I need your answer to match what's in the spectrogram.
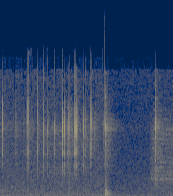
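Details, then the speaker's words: Handheld glass cutter scoring stained/fusing glass from the edge with gentle even pressure: crisp high scratchy creaking crackle in quick bursts for about a second, then quiet; normal good score. "as you score you should be able to hear it cause a gentle creaking or scratchy noise all the way across the"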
